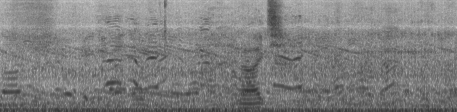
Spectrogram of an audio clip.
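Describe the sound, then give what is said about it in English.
Steady low engine rumble and traffic noise fill a busy coach park full of identical white coaches, while a crowd murmurs and voices chatter, with a brief hiss and rising whine from a vehicle partway through. “And there's absolutely tons of them that all look the same. So I don't know which coach I'm about to get on.”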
